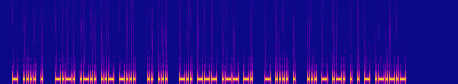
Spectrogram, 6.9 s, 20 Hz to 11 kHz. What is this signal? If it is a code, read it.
Morse code, heard as a keyed tone, about 44 wpm, 700 Hz. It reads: THE CLUB IS DOWN THE STREET.
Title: Sentences from Top 1200 Words 45wpm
